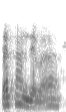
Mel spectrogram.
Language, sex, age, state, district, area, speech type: Maithili, female, 18-30, Bihar, Madhepura, rural, conversation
